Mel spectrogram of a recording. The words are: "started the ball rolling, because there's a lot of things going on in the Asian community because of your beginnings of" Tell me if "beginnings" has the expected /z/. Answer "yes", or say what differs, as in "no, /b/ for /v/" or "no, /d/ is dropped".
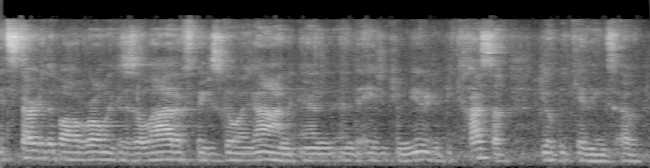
yes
